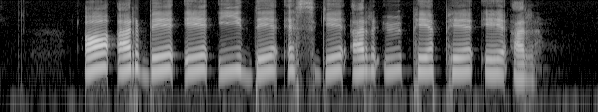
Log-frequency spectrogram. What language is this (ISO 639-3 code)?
nor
